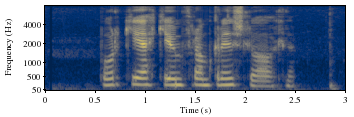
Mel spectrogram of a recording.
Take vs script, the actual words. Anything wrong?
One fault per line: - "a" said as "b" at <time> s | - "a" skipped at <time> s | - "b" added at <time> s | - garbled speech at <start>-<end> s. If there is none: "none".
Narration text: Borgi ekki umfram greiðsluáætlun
none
